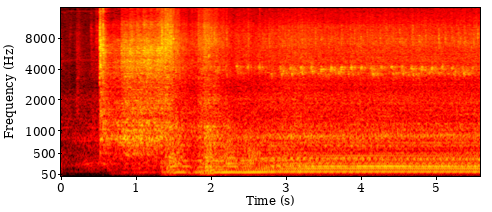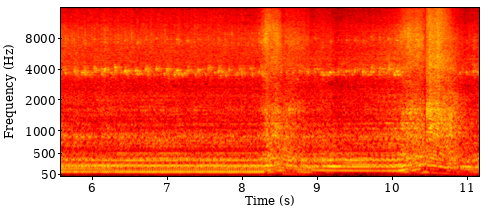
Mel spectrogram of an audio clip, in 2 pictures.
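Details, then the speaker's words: 1987 Buick Grand National Turbo, start with the new motor just installed and new gauges, heard from inside the car: a short crank, then it catches and settles into a deep, steady, even idle with a strong low rumble, a normal start and idle. "I finally got the engine in the Buick and she sounds pretty damn mean still got some work to do before I take it for a drive"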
